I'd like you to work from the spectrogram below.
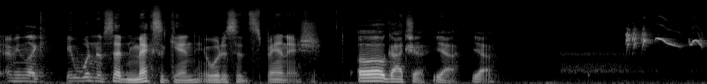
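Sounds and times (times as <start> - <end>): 
speech: 0.1 - 5.0
bird calling with high chirps and whistled note: 6.2 - 7.0.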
